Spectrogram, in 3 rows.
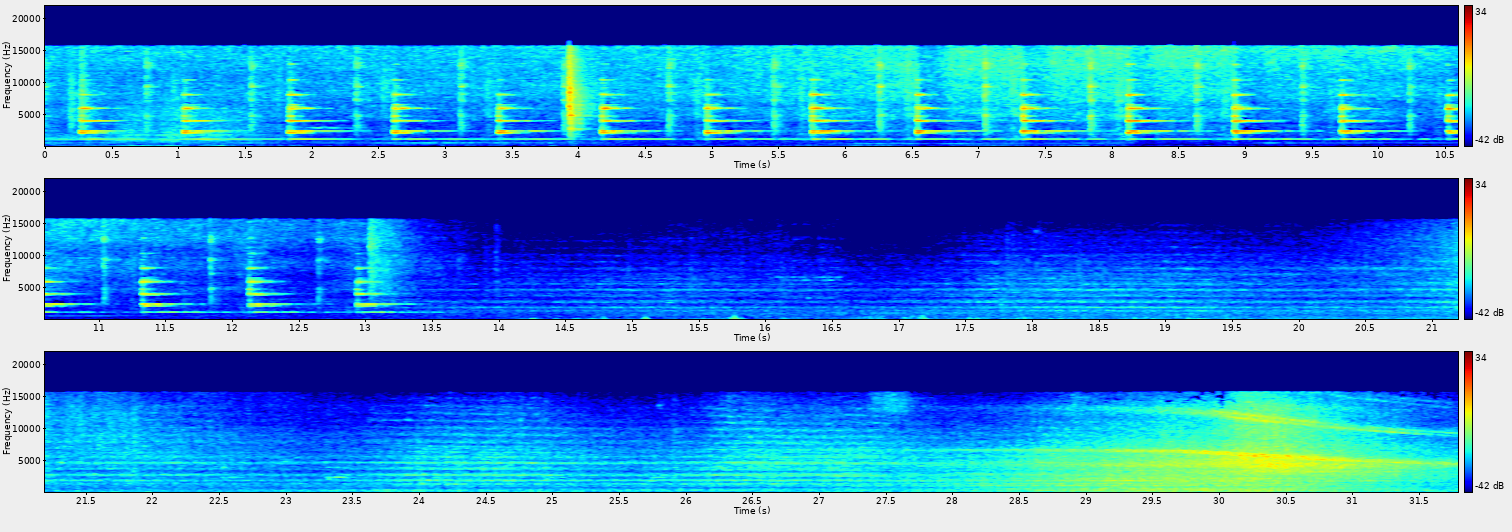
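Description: Amtrak Pacific Surfliner train pulling out cab car first. A bell dings steadily about one and a half times a second until about 13 s in. The bilevel cars then roll past, and the diesel locomotive pushing at the rear grows loud as it passes near the end.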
